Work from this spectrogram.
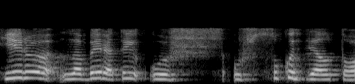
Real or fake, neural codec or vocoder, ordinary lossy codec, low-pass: fake; vocoder, 24 kHz, 100 mel bands, Vocos; AAC, 24 kbps; 5.4 kHz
